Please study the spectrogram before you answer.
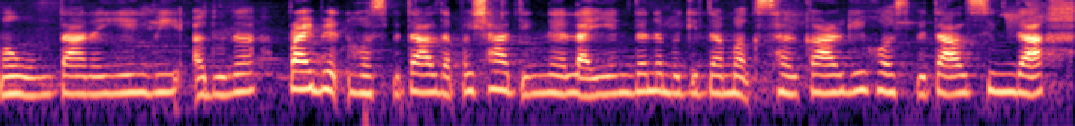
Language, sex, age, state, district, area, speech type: Manipuri, female, 30-45, Manipur, Kakching, rural, spontaneous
